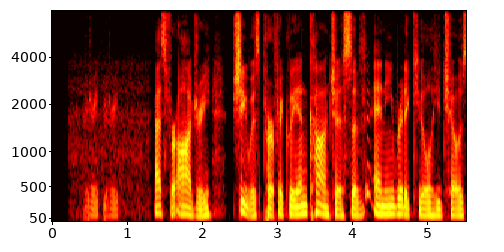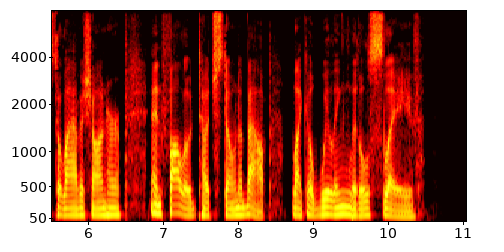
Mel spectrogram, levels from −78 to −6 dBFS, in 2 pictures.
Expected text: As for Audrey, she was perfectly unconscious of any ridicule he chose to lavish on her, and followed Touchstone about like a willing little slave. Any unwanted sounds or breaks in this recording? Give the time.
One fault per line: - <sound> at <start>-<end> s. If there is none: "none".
- laugh at 0.4-0.9 s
